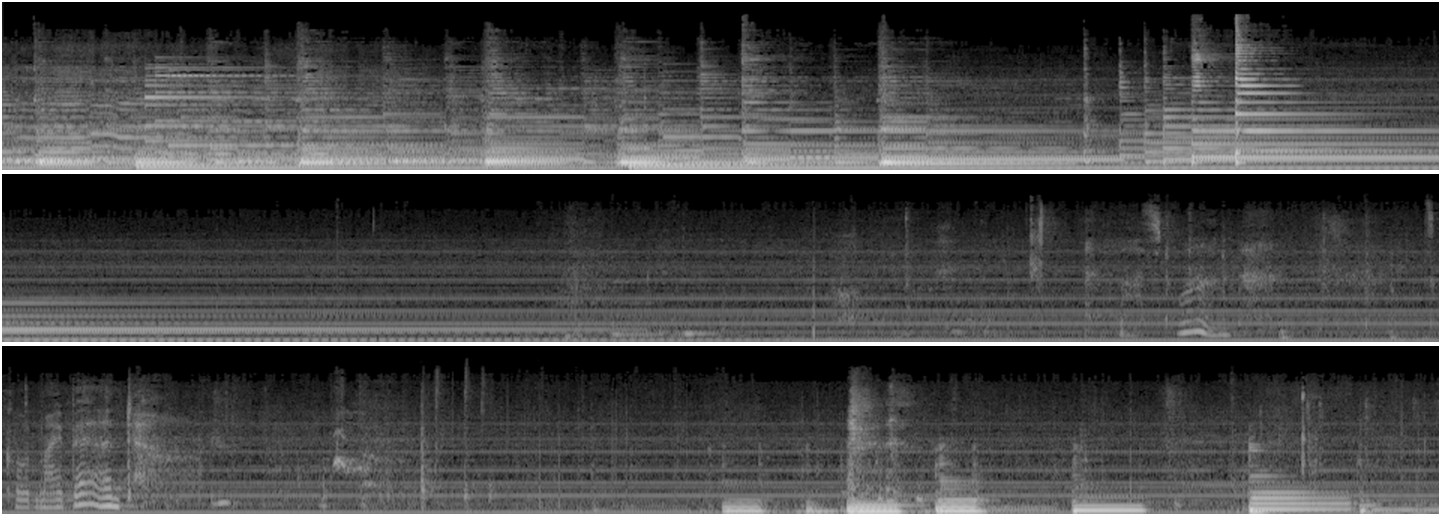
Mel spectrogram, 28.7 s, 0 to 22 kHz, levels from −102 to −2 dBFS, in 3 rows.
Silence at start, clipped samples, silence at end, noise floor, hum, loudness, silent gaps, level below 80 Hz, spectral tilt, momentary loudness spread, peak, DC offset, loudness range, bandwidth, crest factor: 0 s; under 0.1%; 0 s; -52 dBFS; none; -31 LUFS; none; -40 dBFS; -6.5 dB/octave; 24 LU; -10 dBFS; under 0.1%; 21 LU; 13 kHz; 22 dB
